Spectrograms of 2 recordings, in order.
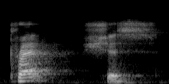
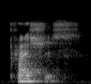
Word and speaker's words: precious: a vowel vowel sound the i the o and the u together at the end of a word we have to look at this as a suffix and the pronunciation would be a schwa precious precious okay remember that one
